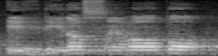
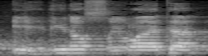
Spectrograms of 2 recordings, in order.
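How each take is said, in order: First: Ihdina as-sirata chanted slowly, sirata with a thin ta; chanted, intone it slowly with the letter swapped; changed letter, chanted. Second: Ihdina as-sirata slow, with a light ta; wrong recitation. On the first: Teacher chants the altered version to compare. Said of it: "t'as changé une lettre". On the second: Teacher shows students the wrong, slow recitation. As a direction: recite it slowly, thin letter on purpose. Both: Shown as a demonstration.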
